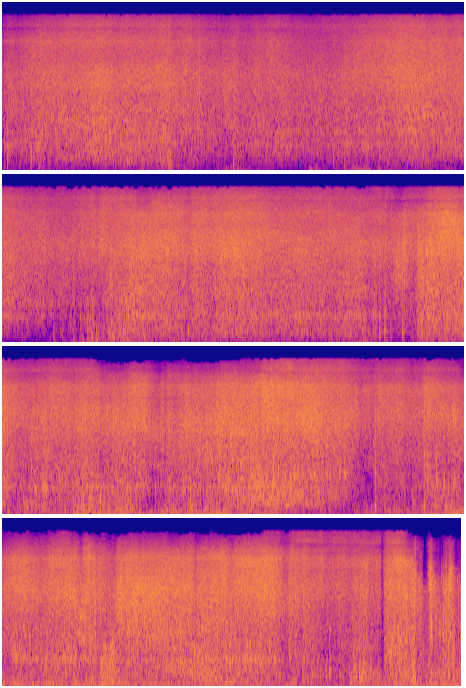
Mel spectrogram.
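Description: Wind rushing and buffeting on the microphone as a snowboard slides and carves down a snow run, the board's scrape on the snow under it. The low rumble of the wind grows heavier about five seconds in and again around ten seconds in.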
